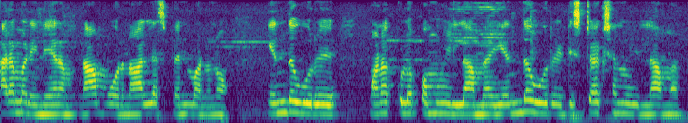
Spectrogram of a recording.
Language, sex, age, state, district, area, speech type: Tamil, female, 30-45, Tamil Nadu, Perambalur, rural, spontaneous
